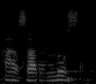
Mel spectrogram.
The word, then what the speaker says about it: Azarloza: And as the final candidate, Azarloza, or Azarloza, how do you pronounce it? Azarloza.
